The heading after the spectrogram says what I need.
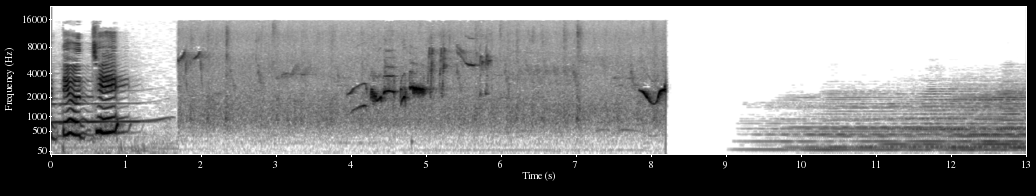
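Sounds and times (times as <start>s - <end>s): birds chirping and calling: 0.0s - 8.2s
faint outdoor hiss: 1.7s - 8.1s.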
